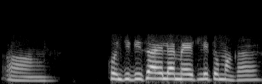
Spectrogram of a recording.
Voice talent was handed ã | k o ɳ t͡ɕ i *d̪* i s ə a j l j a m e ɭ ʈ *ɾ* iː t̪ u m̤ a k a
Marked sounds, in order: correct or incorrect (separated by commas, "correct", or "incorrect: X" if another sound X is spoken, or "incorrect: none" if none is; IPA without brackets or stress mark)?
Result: correct, incorrect: l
